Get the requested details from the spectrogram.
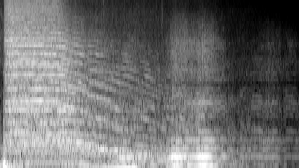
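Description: insect, bees buzzing

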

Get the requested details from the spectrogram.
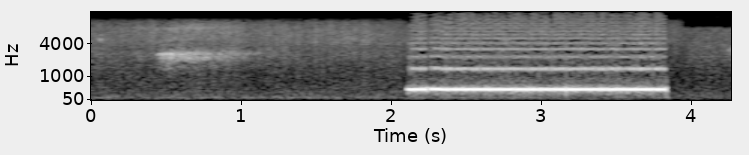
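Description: signal or alarm, telephone dial tone

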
